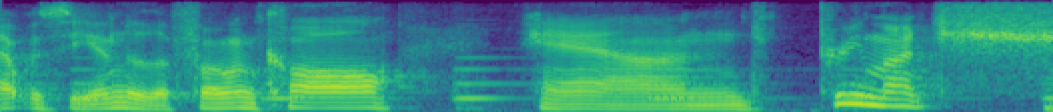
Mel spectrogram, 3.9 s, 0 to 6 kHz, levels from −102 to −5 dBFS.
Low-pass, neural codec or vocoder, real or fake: 5.4 kHz; none; real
